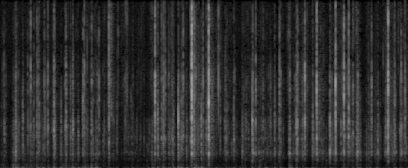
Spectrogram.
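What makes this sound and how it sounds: A silver plastic desk calculator is held in the hand while fingertips and nails rapidly tap its keys and body. The result is a dense stream of short, dry plastic clicks and taps with a bright clatter and a low thumpy undertone, each hit dying away almost instantly.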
